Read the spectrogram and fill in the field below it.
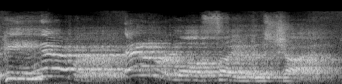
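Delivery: climbing into a shouted high peak, slow and hammered; preaching at full force. Acted. Pastor to congregation, driving it home in a full preaching shout. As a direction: preach it out to the crowd, building to a roar. Sermon climax, preaching hard.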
